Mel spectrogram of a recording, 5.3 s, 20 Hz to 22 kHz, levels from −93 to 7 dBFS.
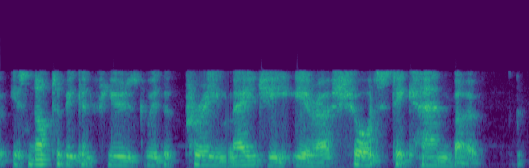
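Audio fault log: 2.26–2.32 s, packet loss on an ADPCM call: a 20 ms silent hole after "be confused with the", fitting one lost packet. The decoder's predictor falls out of step, so speech returns briefly distorted.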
